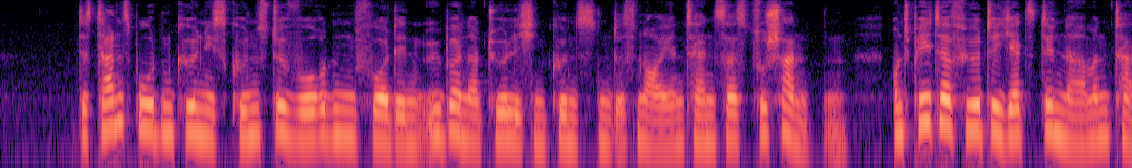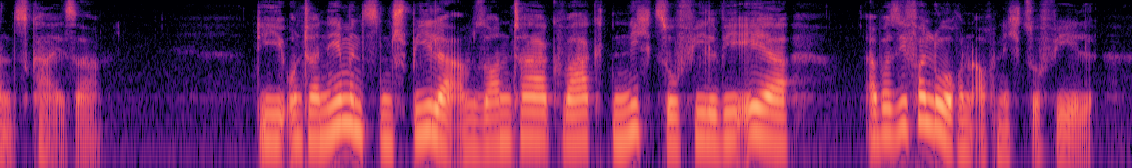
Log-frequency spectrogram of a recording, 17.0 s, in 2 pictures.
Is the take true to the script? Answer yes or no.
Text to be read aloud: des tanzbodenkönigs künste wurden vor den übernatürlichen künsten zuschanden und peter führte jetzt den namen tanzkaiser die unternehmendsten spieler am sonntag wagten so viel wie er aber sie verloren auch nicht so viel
no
